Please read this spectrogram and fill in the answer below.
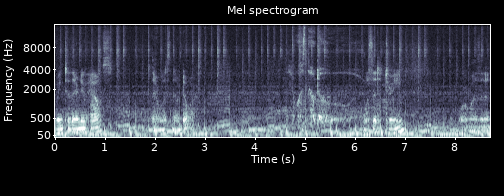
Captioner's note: whispers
